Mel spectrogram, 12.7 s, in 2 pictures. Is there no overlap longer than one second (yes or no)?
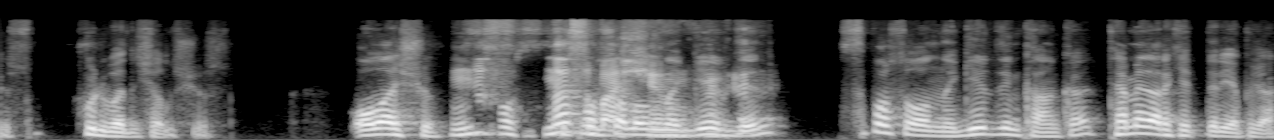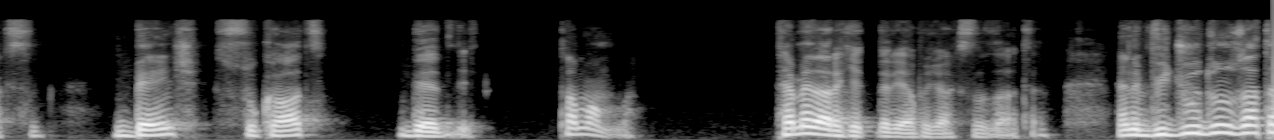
no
